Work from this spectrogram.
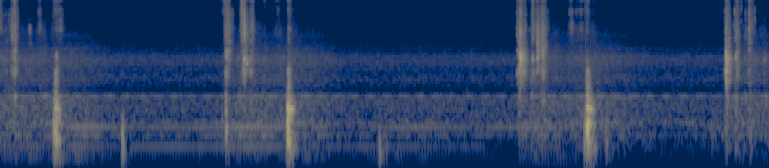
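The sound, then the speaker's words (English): Tarot cards are drawn from a deck, giving several crisp snaps and flicks at irregular intervals, some in quick pairs, over a quiet, low background. “I'm going to get some cards from the Wild Unknown Tarot.”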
